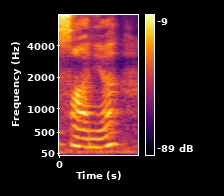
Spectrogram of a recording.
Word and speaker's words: Sonia: As I said, my name is Sonia, rhymes with lasagna.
